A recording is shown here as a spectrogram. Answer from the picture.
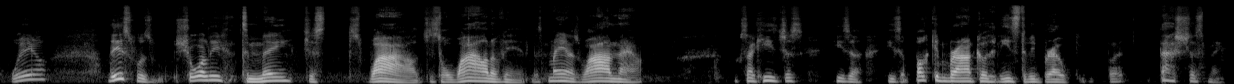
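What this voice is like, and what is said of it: Exaggerated fake Southern accent. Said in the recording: “Terrible so Southern accent. Terrible.”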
